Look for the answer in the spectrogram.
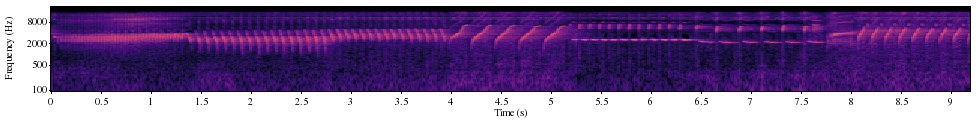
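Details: Canary training song for young canaries: a long steady whistle, then extended rapid rolls of repeated notes, downward slurs, thin sustained tones with clicks, and a final fast trill.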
